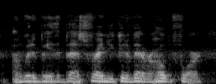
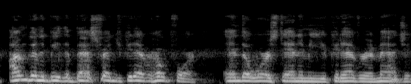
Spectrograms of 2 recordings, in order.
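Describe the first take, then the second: First: A quick, much lower growl; reading Batman's promise to the kid, fast and low. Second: Re-reading Batman's full threat with a lighter gruffness. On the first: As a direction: rattle it off low and gruff. First reading of the line. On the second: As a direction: lower but steadier, fuller reading. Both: Retold or imitated.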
